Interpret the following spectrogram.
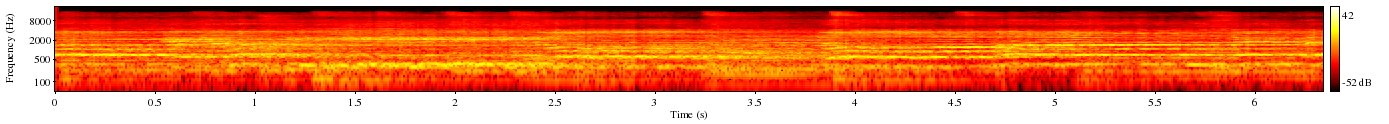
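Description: Male solo singer singing long held notes with vibrato into a microphone, backed by a live band.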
